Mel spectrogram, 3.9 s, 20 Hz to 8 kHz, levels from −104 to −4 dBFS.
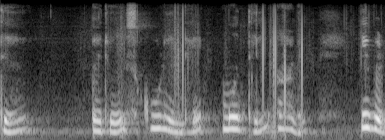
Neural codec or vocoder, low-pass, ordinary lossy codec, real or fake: none; 7.2 kHz; none; real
